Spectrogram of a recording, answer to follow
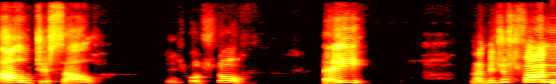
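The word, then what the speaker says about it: Algesal: problems with these inflamed muscles uh it's cut it's spelled a-l-g-e-s-a-l and it's called algisol cream uh but it does say I'd have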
